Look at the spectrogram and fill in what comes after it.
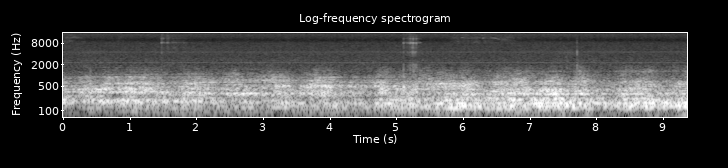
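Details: Yorkshire Terrier named Winnie snoring while asleep indoors: a soft, low, rasping breath noise that swells and fades in slow waves, with faint clicks and a steady background hum.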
